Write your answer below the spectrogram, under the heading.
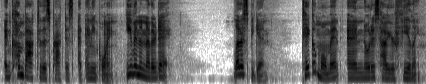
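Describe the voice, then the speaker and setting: A woman leading a guided meditation as a facilitator, speaking in a gentle, measured, instructional way. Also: deep voice, no room sound.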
